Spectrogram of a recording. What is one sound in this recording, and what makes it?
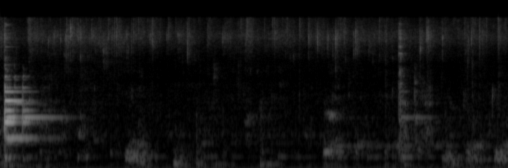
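A metal ladle clinks against a pan.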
